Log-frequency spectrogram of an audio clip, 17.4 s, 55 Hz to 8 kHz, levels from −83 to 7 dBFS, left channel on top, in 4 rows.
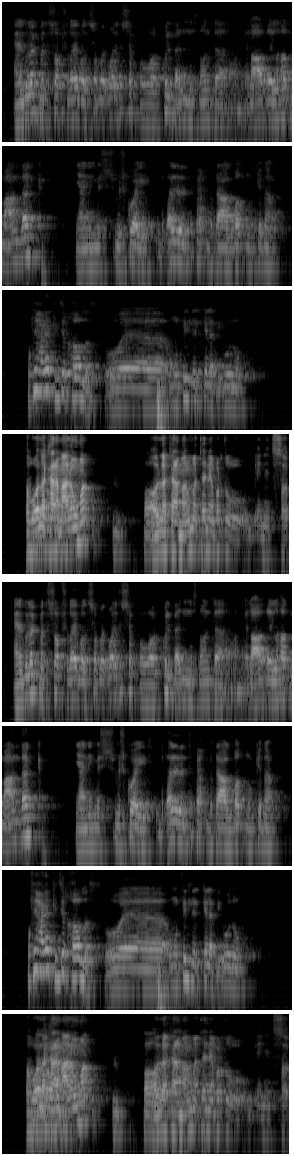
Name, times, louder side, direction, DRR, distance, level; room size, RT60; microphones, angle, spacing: voice 1, 0.2-4.8 5.5-8.4 9.1-12.3 13.5-14.0 14.7-14.8 15.2-15.4, right 3 dB, 55° right, 7 dB, 0.4 m, -39 dB
voice 2, 13.4-14.3 15.3-17.3, left 5 dB, 75° left, 8 dB, 0.4 m, -31 dB
3.0 x 2.8 x 3.0 m, 0.64 s
head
